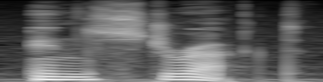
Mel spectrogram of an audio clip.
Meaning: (verb) 1. To teach by giving instructions 2. To tell (someone) what they must or should do
- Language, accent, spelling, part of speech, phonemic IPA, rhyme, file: English, US, instruct, verb / noun / adjective, /ɪnˈstɹʌkt/, -ʌkt, En-us-instruct.ogg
